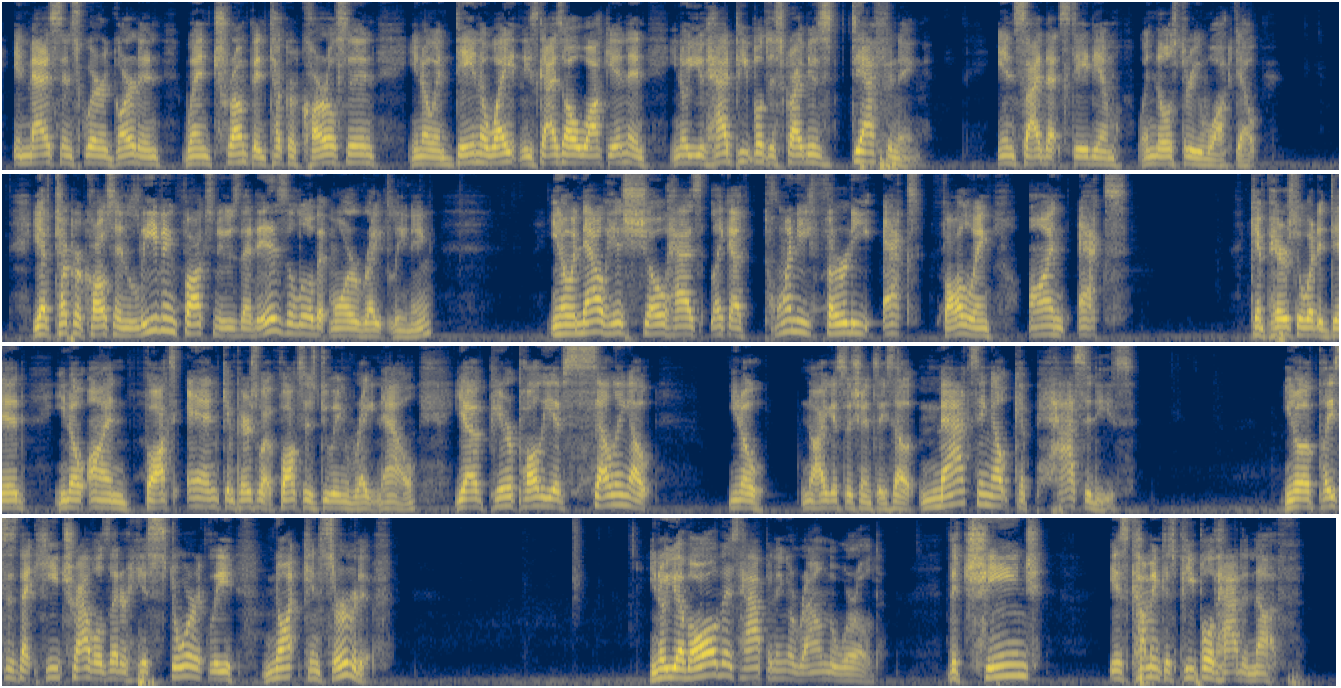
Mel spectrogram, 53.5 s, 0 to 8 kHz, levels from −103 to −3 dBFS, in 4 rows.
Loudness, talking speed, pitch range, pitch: -20 LUFS, 150 wpm, 115-150 Hz, 135 Hz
